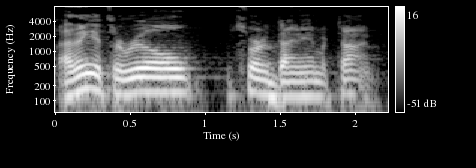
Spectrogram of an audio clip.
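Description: A man's voice: mid-range voice, steady tone, a little fast, dark tone. A man speaking as a business panelist in a panel discussion, talking conversationally with many filler phrases.

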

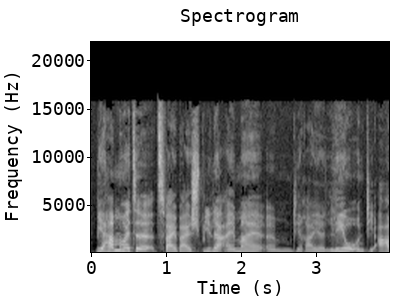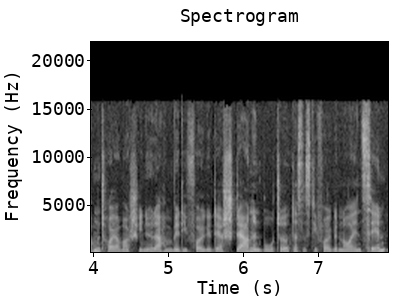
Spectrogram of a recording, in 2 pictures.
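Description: A woman's voice: mid-range voice, normal speed, few pauses. A woman co-hosting a podcast in upbeat, casual chat, often agreeing and laughing, on a studio mic. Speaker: podcast co-host.

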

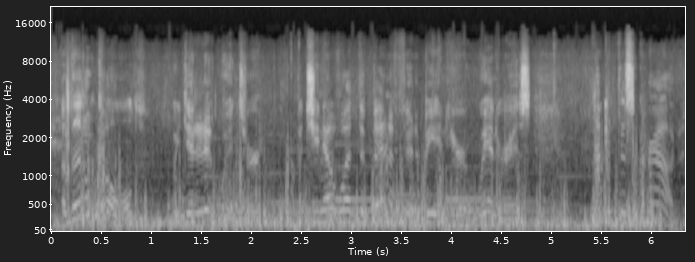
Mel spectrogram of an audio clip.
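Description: A man's voice: high-pitched, sing-song, a little fast. A middle-aged man chatting casually as a travel vlogger, teasing in a mock-grumpy way, outdoors on a windy clifftop. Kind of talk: casual travel vlog chat. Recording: loud music over outdoor wind.

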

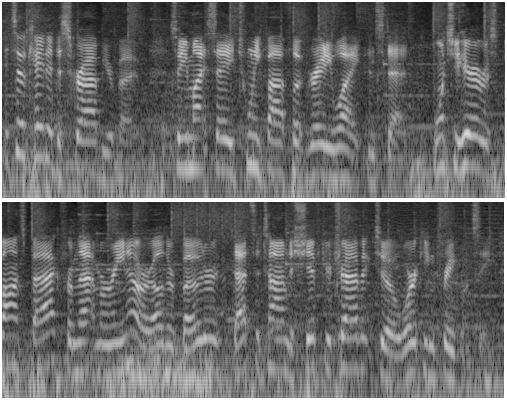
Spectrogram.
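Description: A middle-aged man presenting an instructional explainer to camera, talking through things step by step. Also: high voice. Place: outdoors on a docked boat at a marina. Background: background music.

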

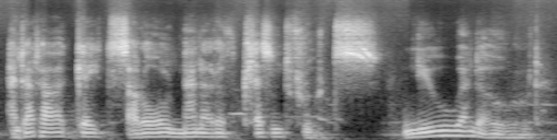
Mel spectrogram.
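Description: A man voicing an adoring male lover addressing his bride, in a solemn, measured dramatized scripture reading. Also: on the low side, lightly acted. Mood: tender. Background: faint music.

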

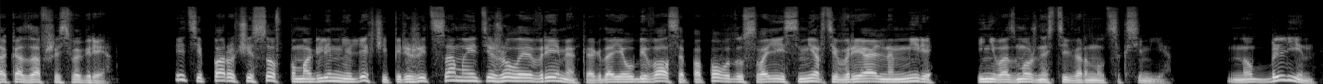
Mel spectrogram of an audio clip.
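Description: A man narrating scripted first-person fiction as an audiobook reader, expressive, with deliberate phrase breaks. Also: mid-range voice, dry recording, clean studio sound.

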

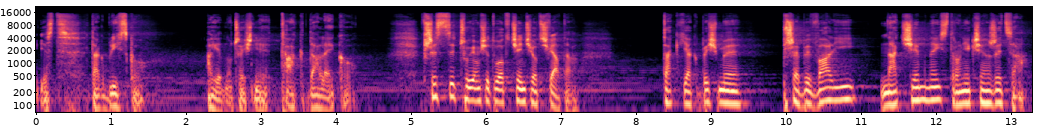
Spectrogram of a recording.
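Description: A man playing a brooding, weary jailed gangster reading his letter in a dramatised documentary, with heavy pauses. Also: fairly low pitch, animated. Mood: weary, bleak. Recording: long hall reverb, music underneath.

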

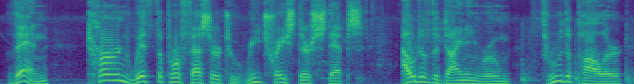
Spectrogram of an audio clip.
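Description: A man narrating a scripted story in a measured, literary manner. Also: medium pitch, darkish tone, slightly rough.

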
